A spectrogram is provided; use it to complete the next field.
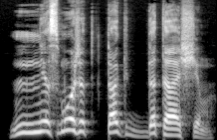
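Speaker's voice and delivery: drowsy, half-awake voice, pitched slightly high. A man answers from the neighbouring bunk about a pale comrade: sleepy voice. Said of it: "сонным голосом отозвался Орсон".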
